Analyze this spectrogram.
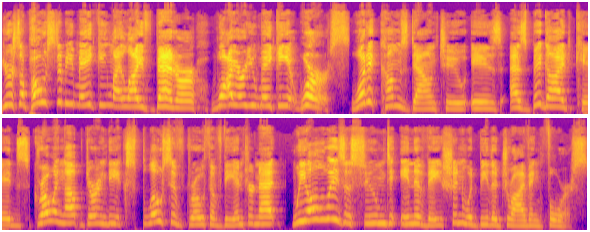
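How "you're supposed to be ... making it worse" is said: loud, yelling, complaining tone. Acting out how you yell at a robot character like you do with Siri, acting out yelling at a machine. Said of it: "yelling at her like I do with Siri".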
